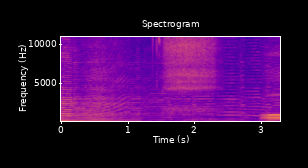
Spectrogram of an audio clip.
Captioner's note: inhale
